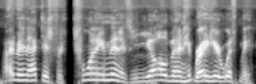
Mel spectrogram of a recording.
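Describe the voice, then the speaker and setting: Gravelly, high-voiced angry man streaming. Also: expressive, brisk. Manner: angry, profane, sarcastic, with chuckles. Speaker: livestreamer filming local police. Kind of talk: live-streamed rant reading chat comments. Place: outdoors on a street corner. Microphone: handheld camera.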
